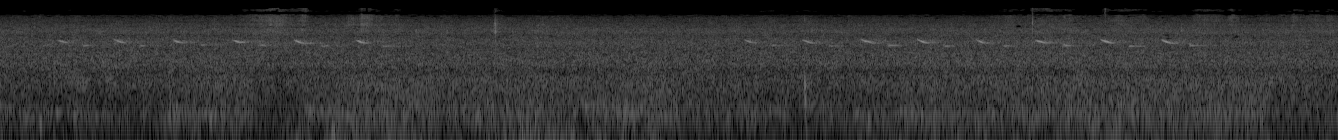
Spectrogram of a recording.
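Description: A small songbird calling two quick series of short, high, downslurred notes, about three a second, over a steady outdoor hiss.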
